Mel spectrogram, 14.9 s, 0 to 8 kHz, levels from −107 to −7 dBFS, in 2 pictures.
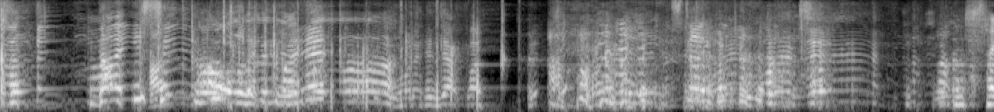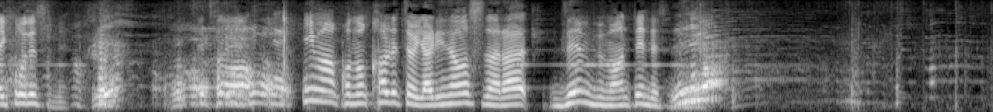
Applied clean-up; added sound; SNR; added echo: neural mask model RNNoise.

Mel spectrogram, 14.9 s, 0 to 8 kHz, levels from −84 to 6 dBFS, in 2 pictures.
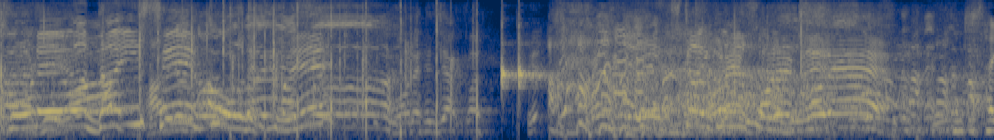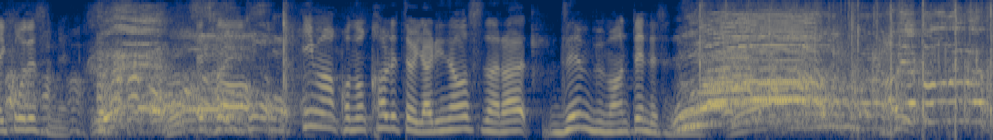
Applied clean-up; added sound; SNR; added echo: none; none; none; none.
